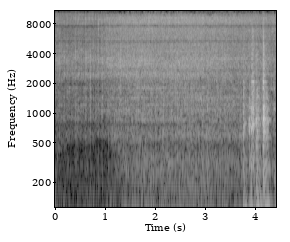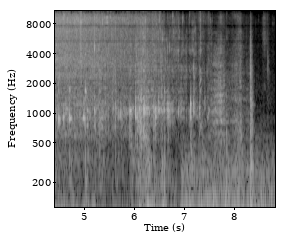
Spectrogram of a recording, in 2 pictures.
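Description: Food sizzles in a pan inside a camper van, with a steady hiss that gives way partway through to scraping, stirring and clinking, close by and fairly quiet.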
